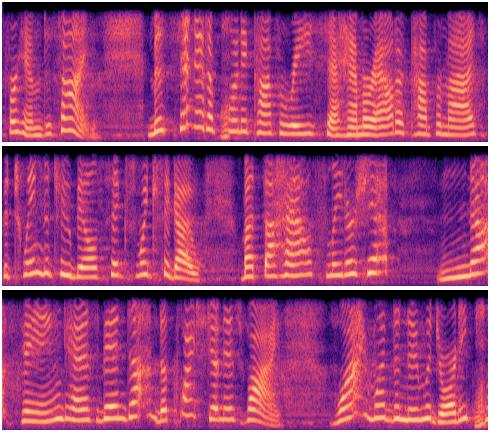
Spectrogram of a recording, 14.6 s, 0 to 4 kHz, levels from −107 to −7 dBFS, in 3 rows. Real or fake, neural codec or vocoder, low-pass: fake; autoencoder, 22.05 kHz, a latent of 192 numbers a frame, VITS, trained on one speaker; 3.6 kHz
